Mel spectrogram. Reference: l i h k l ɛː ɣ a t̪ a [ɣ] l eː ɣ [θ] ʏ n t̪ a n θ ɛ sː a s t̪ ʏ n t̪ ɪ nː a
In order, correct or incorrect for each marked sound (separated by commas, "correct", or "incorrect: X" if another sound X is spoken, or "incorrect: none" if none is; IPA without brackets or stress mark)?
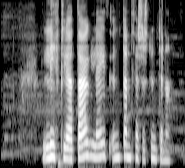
correct, incorrect: ð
